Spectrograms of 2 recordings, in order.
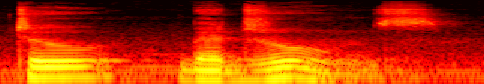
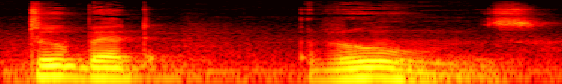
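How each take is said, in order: First: Two stands alone, bedrooms said as one. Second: Two bed is grouped, pause before rooms. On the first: "सिर्फ टू है, टू के साथ बेड को अब नहीं पढ़ना है" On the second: "टू बेड को मैं एक साथ पढ़ता हूँ, रूम्स इसके बाद में पढ़ता हूँ, थोड़ा रुक कर"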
